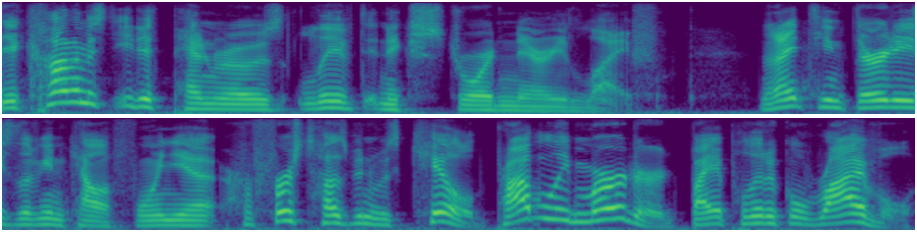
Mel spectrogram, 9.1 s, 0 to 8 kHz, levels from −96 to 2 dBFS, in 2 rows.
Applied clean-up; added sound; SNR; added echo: none; none; none; none.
